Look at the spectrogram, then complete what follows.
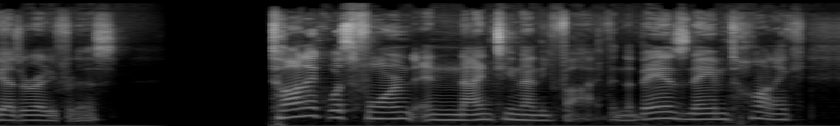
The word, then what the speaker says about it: Chthonic: Tonic was formed in 1995, and the band's name Tonic is a Greek term referring to the earth and the underworld. In the West, the term is usually pronounced Chthonic.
